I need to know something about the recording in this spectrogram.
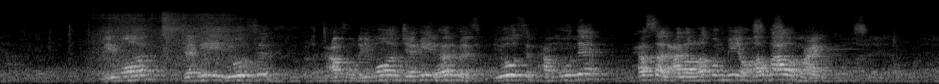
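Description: A man speaks clearly into a microphone, announcing in a large hall.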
